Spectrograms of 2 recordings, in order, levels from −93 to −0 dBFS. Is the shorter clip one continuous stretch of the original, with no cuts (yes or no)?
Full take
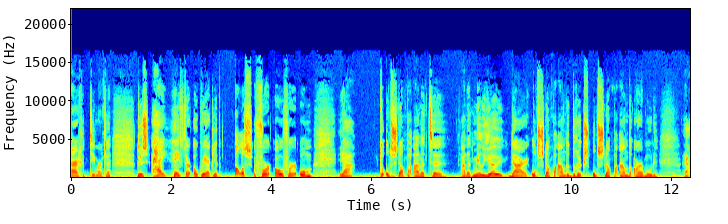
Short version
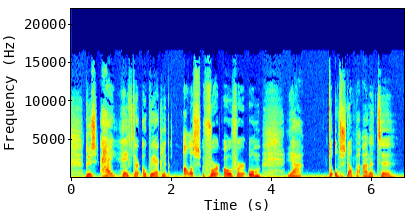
yes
